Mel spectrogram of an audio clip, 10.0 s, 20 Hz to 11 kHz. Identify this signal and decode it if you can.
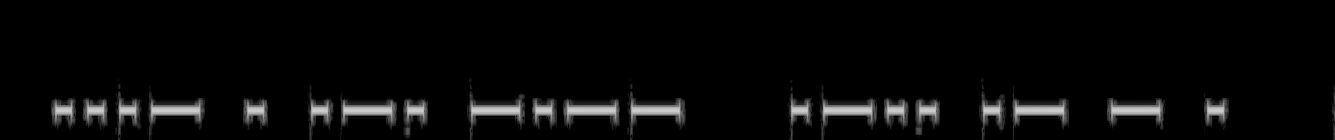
Morse code, heard as a keyed tone, about 10 wpm, 610 Hz. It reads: VERY LATE
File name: 2011-04-mp3 / A SMALL TRANCEIVER 1 10WPM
